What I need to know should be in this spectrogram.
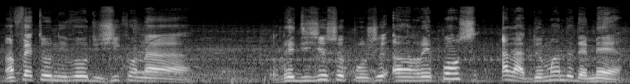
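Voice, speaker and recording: A man with a Beninese French accent speaks in a slightly high voice against noticeable outdoor traffic noise. He explains things formally, like an official being interviewed, and often pauses in the middle of a phrase to find his wording. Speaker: president of an intermunicipal association, interviewee. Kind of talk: interview answers, explaining a project. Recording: noisy outdoor urban recording, traffic behind.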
